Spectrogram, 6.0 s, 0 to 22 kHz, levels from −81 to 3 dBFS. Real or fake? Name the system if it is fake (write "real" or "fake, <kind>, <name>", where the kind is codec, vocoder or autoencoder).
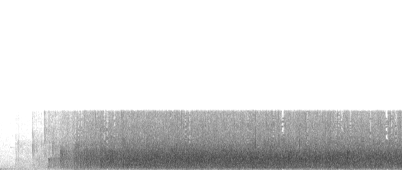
real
